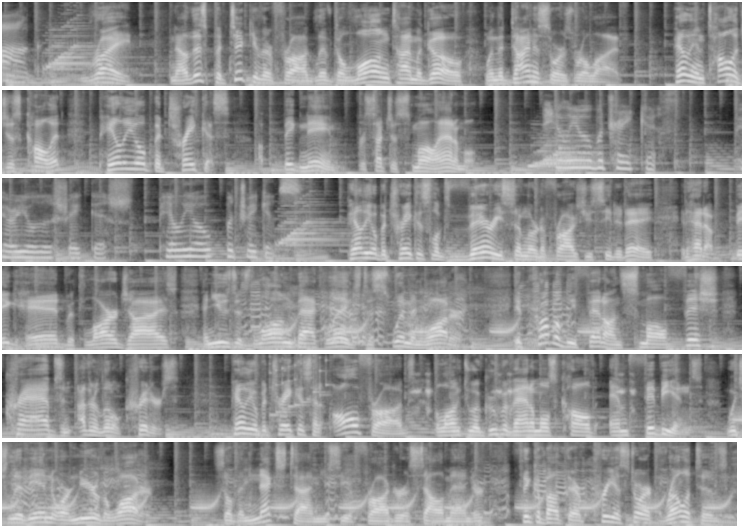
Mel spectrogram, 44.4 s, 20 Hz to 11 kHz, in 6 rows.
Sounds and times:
Croak: 33.7 - 34.0.

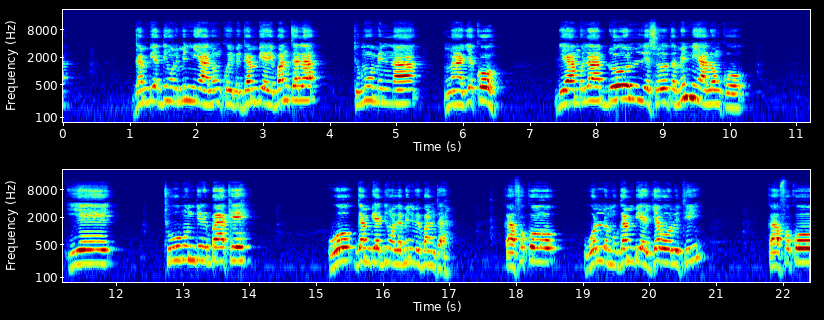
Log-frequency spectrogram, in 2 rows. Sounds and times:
Speech: 1.1 - 6.6, 7.4 - 10.3, 11.3 - 12.1, 12.7 - 14.1, 15.2 - 17.2, 17.8 - 20.9, 21.8 - 22.4.

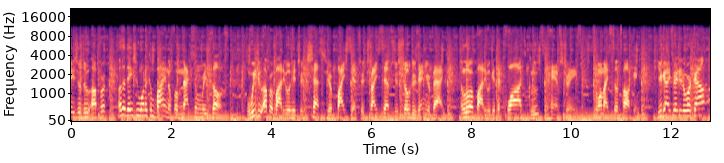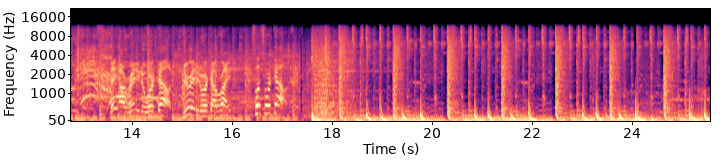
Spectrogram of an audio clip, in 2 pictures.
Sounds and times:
Speech: 0.0 - 12.8, 13.6 - 17.1
Music: 0.0 - 25.5.

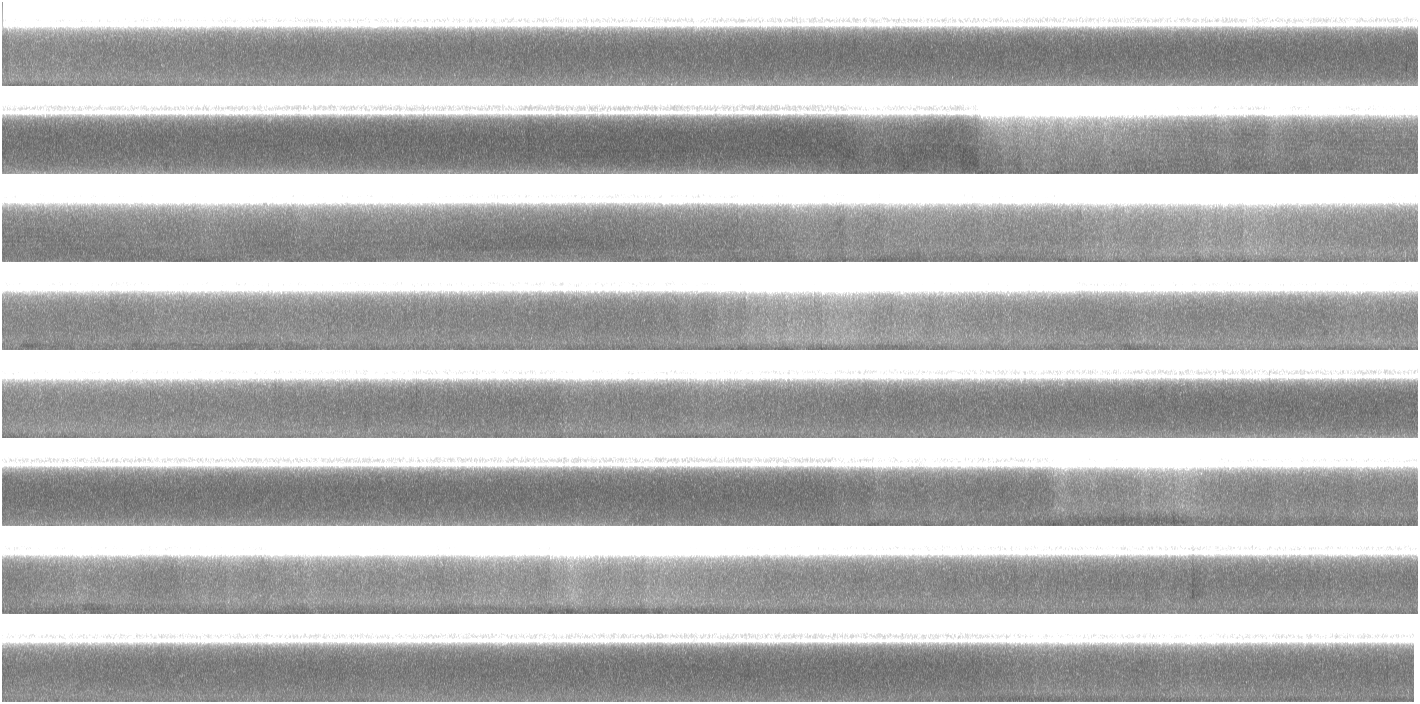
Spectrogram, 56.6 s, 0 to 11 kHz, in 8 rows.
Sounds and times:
Rain: 0.0 - 56.6
Thunder: 10.9 - 33.4, 38.5 - 56.6.

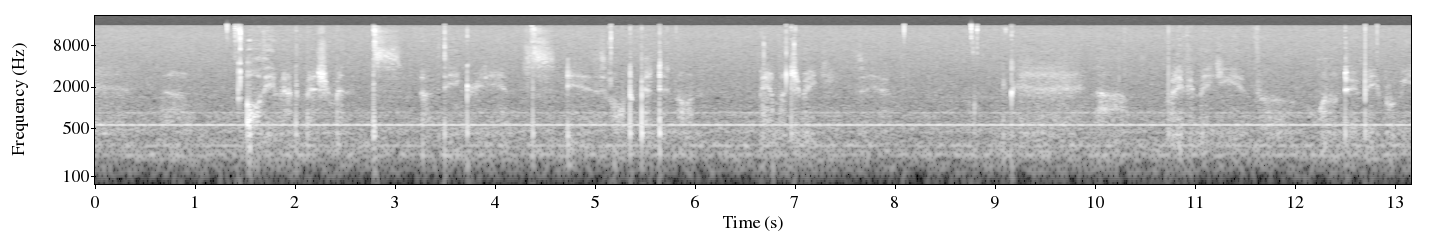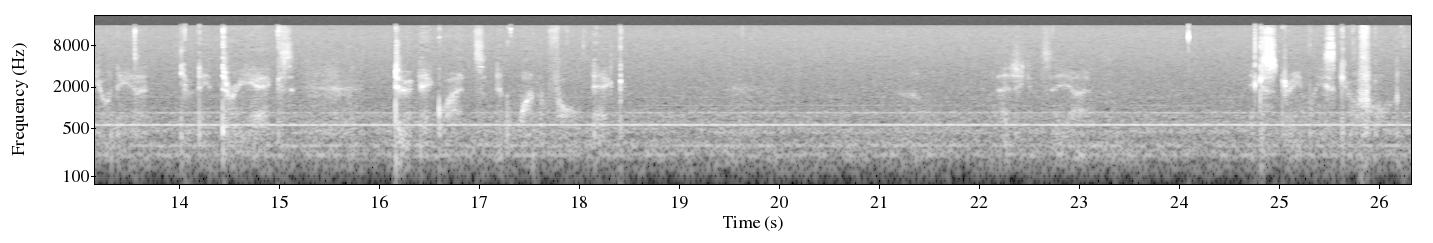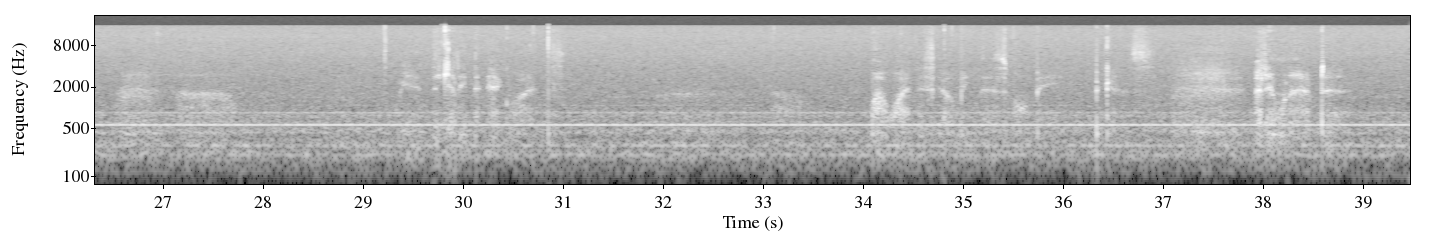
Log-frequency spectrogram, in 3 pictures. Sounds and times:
Whispering: 0.7 - 8.1, 10.0 - 15.2, 16.2 - 18.5, 21.2 - 21.5, 22.2 - 23.2, 24.7 - 26.3, 29.3 - 31.1, 34.1 - 36.9, 37.9 - 38.9.

